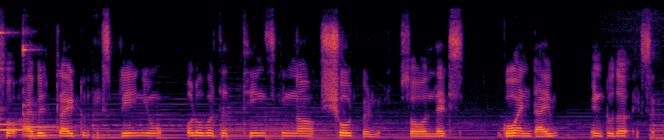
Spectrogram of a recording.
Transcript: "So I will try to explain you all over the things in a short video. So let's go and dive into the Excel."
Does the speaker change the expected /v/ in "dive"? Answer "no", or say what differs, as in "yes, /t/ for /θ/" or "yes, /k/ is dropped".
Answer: no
